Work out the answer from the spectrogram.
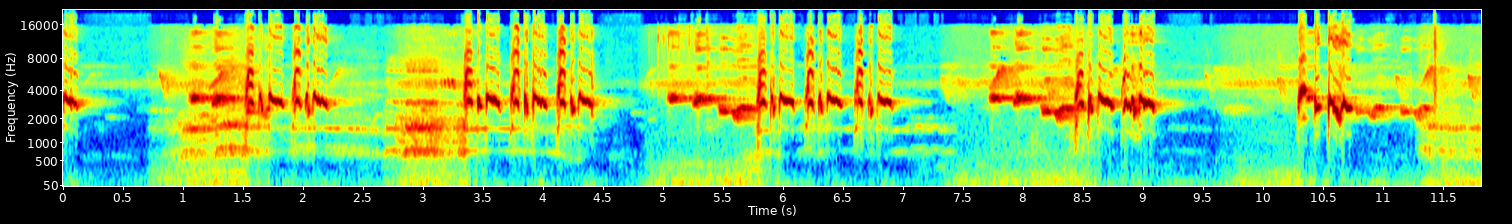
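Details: Sooty-headed bulbul in lively song used to provoke and lure other bulbuls: bubbly, liquid phrases of several quick notes, repeated about every two to three seconds with short pauses and faint low rumble between.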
